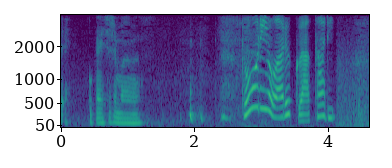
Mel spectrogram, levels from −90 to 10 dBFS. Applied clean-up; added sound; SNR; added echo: none; none; none; none.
